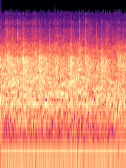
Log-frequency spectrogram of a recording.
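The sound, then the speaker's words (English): A large arena crowd at a hockey game applauds steadily for injured player Colin Harris, who is bleeding and lost a tooth. The clapping is a dense wash that holds at an even level throughout without building or fading. “Gets an appreciative hand from the crowd here, Colin Harris.”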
